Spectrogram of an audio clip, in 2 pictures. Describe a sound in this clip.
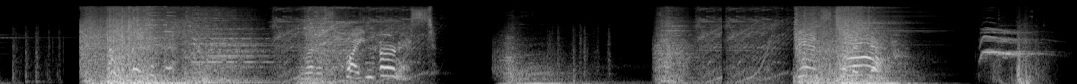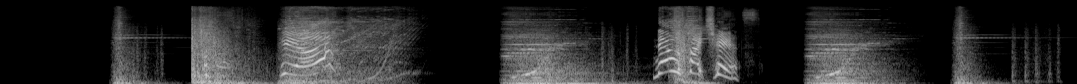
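Magic blasts and explosions burst in bursts.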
